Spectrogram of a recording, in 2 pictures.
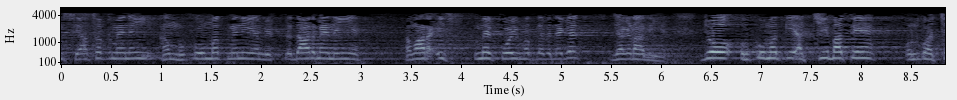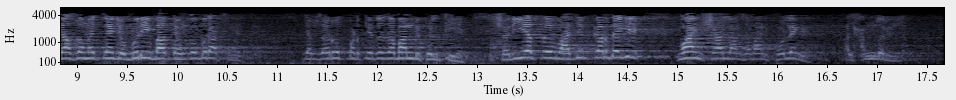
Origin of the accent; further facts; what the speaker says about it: Karachi, Sindh, Pakistan; born there; میں تو اصلاً نسلاً پاکستانی ہوں، میری تو پیدائش ہی باب المدینہ میں ہوئی ہے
